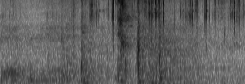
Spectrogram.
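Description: A skateboard clacks sharply against a ramp edge.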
